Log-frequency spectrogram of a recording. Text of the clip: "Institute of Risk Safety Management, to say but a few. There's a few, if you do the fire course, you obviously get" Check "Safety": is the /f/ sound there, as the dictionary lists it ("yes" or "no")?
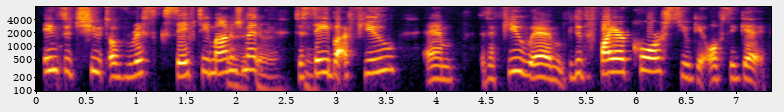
yes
